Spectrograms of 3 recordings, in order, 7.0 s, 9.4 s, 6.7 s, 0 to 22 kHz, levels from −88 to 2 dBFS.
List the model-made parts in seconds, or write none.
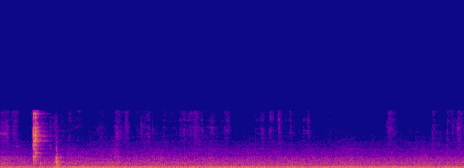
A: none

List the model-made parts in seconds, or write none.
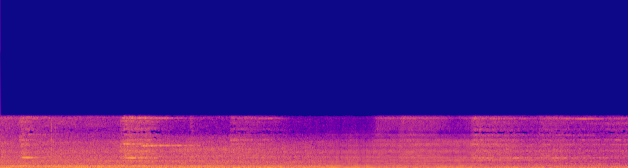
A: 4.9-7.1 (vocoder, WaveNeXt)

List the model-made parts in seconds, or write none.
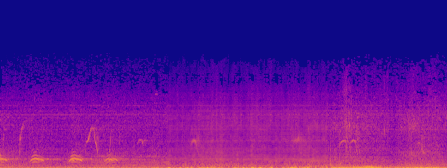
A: 2.5-4.9 (vocoder, Vocos)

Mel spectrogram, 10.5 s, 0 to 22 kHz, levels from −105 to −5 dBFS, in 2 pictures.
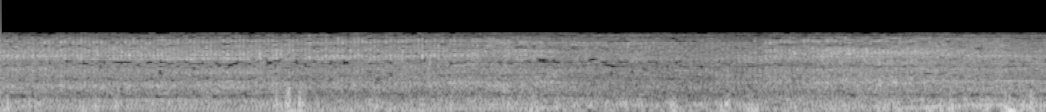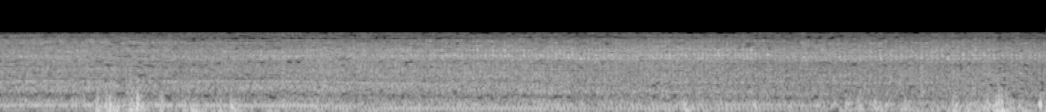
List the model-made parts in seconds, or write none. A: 2.3-3.3 (vocoder, Vocos); 3.7-6.1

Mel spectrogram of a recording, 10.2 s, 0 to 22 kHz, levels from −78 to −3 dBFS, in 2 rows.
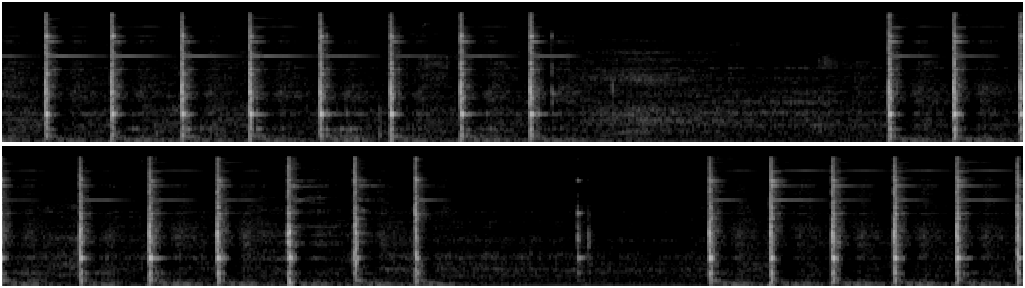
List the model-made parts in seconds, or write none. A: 6.4-7.0 (codec, SNAC)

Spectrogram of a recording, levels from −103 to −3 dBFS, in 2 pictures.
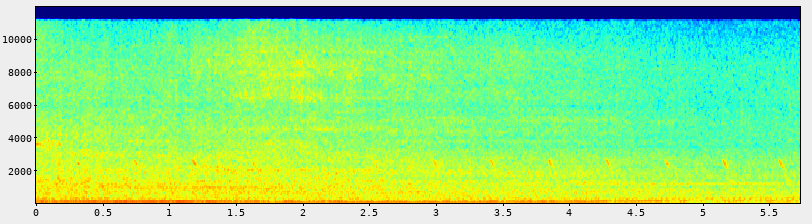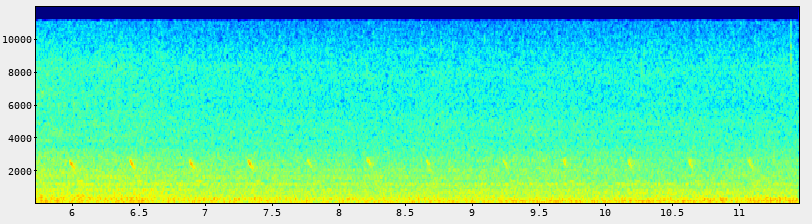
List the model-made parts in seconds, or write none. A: none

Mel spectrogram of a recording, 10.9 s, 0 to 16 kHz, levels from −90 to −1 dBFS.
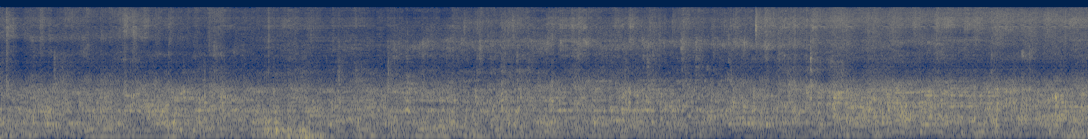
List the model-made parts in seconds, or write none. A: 0.0-4.6 (codec, SNAC); 5.2-6.4; 7.3-10.9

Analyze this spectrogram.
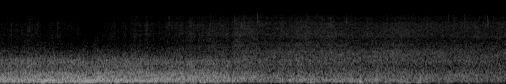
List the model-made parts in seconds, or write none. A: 0.9-2.5 (vocoder, BigVGAN v2)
